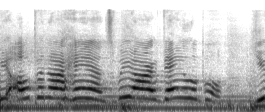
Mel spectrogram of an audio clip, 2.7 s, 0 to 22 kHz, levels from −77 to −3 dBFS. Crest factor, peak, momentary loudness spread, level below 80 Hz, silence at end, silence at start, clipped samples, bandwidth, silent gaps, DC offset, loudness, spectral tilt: 12 dB; -2 dBFS; 10 LU; -34 dBFS; 0 s; 0 s; under 0.1%; 16 kHz; none; under 0.1%; -13 LUFS; -6.5 dB/octave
